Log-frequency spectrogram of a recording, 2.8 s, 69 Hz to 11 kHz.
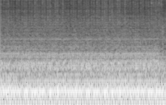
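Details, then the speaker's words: Nissan 350Z with Link G4+ ECU on the RPM limiter, control range widened to 500 RPM: steady, even drone at the limiter without choppy cutting, RPM much smoother than with the narrower range, where it spiked above the limit. "OK so let's have a look at that, and in contrast to our earlier test, we're now seeing that our RPM is a lot smoother. Again I'm not sure if you could hear that audibly from your end, but our engine physically sounds smoother when we extend our control range out."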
